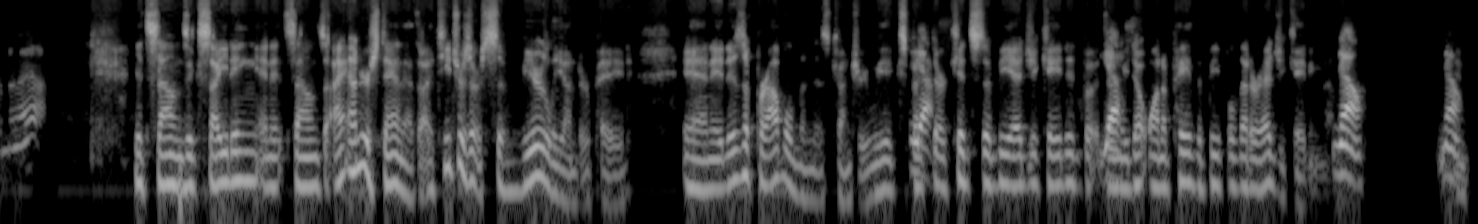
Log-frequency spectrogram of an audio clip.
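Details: Adult male speaker; typical speech.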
